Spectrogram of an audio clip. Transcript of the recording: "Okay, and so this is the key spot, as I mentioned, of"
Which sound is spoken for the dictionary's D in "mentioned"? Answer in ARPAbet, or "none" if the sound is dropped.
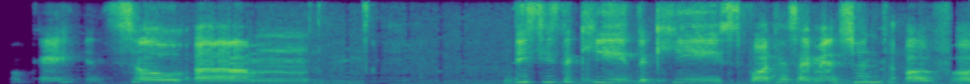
D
